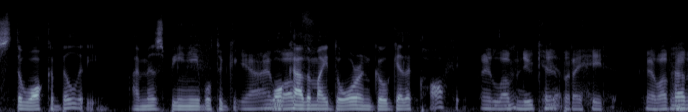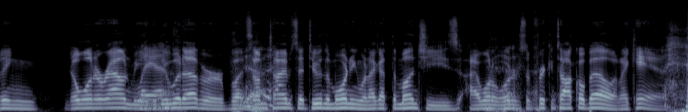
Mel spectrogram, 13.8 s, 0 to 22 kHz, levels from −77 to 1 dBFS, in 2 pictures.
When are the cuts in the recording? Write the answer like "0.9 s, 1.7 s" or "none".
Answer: none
